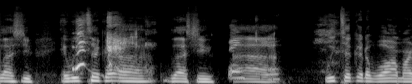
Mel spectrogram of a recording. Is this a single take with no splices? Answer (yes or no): no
